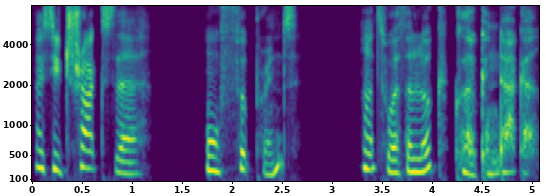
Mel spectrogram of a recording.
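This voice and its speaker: Guarded, sardonic young dark cleric. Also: female voice, fairly high pitch, unhurried, husky, no room sound, clean studio sound. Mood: wry, watchful. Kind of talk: video game character dialogue.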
